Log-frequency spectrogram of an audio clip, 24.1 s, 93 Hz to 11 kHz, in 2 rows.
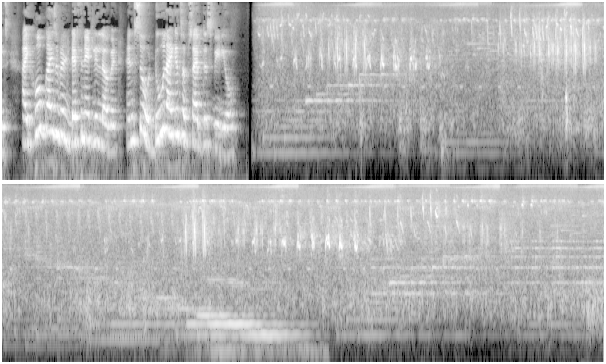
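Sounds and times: small birds chirping: 5.0 - 24.0
soft music: 5.0 - 24.0.

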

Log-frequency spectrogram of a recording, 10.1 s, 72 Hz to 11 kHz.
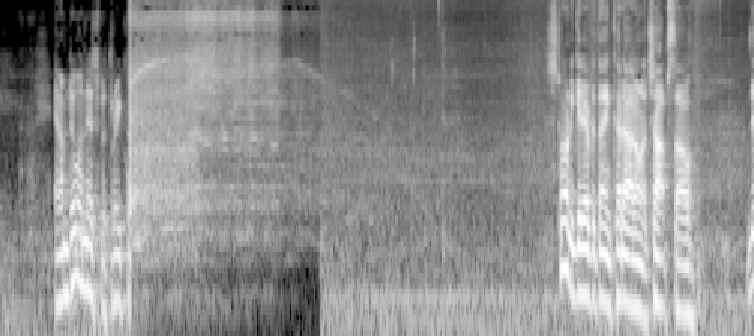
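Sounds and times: chop saw cutting steel: 1.7 - 4.8.

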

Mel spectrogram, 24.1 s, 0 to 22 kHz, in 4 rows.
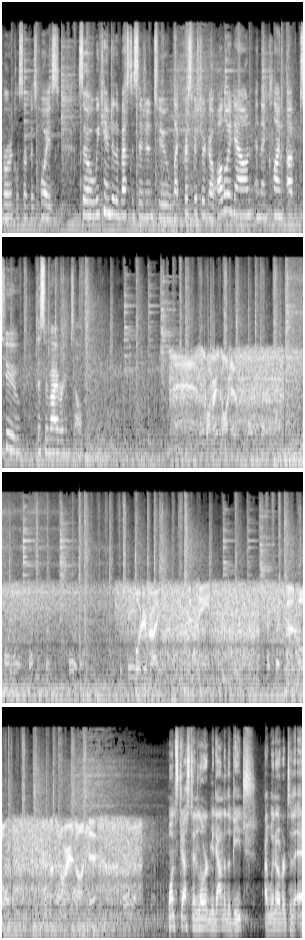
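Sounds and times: steady low drone: 0.0 - 22.6
background music: 0.0 - 24.0
voices over radio intercom: 9.4 - 13.6, 14.2 - 21.2.

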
